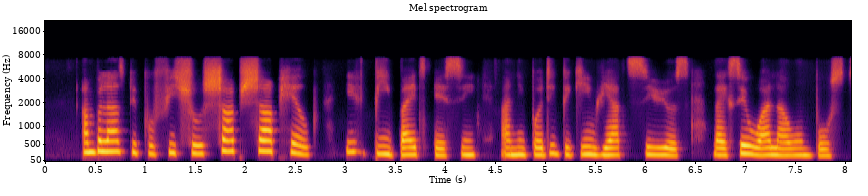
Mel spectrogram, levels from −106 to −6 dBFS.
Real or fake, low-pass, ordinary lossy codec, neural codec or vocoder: fake; 7.2 kHz; none; codec, 24 kHz, 0.9 kbps, WavTokenizer, large speech release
